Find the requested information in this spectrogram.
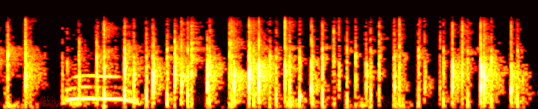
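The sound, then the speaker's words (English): A small group claps together in a quick, uneven burst of applause lasting several seconds, with a brief vocal cheer or whoop near the start rising above the hand claps. “Round of applause.”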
